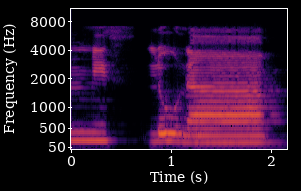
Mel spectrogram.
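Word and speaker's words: مثلنا: Miss সা পাতলা হরফ, সা পাতলা হরফ। অনেকে বলে মিস মিস, হ্যাঁ সম্পূর্ণ ভুল, সিনের উচ্চারণ হয় মিস মিস। হ্যাঁ লুনা ইল্লা বাশারুম মিসলুনা ইল্লা বাশারুম মিসলুনা ইল্লা বাশারুম মিসলুনা ওয়ামা আনজালার রহমানু।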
